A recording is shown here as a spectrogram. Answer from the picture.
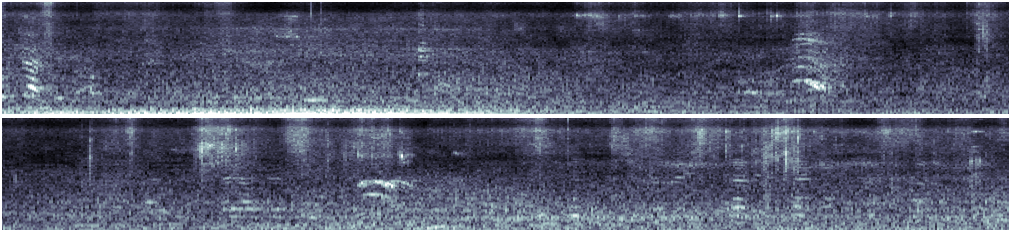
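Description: Outdoor ambience: a low rumble during the first few seconds, faint voices, and a few short, high chirping calls.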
